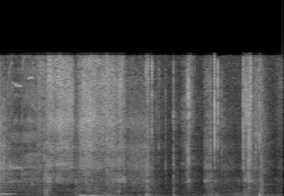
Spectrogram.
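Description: Scissors snipping in short, uneven strokes as the sides of a parcel are cut open, a few quick crisp cuts with rustling of the packaging in between, moderately quiet with no talking.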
